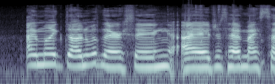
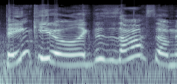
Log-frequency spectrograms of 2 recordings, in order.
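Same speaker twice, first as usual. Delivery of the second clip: excited thanks; 8 semitones higher than usual. Retold or imitated. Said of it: "I was just like".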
